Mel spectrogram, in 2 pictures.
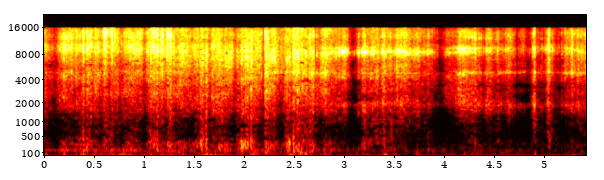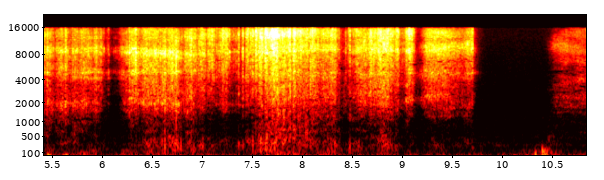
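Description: Fingertips scratch the natural bristles and wooden edge of a small oval hair brush with a wooden back, held in the hands. The result is a dense, bright, crackly scratching with soft rustling underneath that continues steadily. It cuts out briefly near the end, then resumes more quietly.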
